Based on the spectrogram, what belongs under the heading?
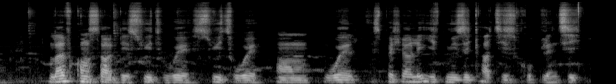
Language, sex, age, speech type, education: Nigerian Pidgin, male, 15-29, spontaneous, tertiary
